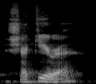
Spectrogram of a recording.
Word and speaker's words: Shakira: A ver, pronuncia la cantante Shakira. Shakira. Yeah, Shakira. yeah. No vayas a hacer el sonido como Shakira, sino como chachichichochu. A ver, de nuevo.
